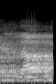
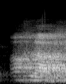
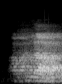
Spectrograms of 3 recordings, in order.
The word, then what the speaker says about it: اخلاق: لفظ استعمال کرتا ہے، حالانکہ لفظ اخلاق نہیں ہے، اخلاق ہے، اخلاق، اس کے اخلاق بہت اچھے ہیں، ٹھیک ہے؟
